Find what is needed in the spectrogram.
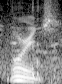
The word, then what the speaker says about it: orange: Orange. – Orange. That sounds like two syllables to me. – Yeah, I believe it is.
